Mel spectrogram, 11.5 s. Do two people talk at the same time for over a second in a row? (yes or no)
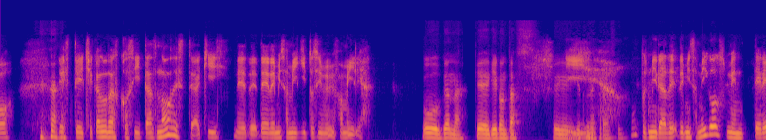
no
